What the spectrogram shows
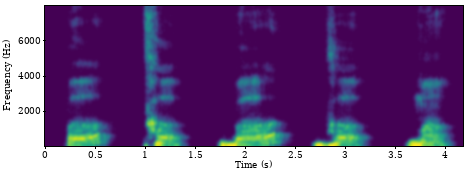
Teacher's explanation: प वर्ग का उच्चारण होठों से होता है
